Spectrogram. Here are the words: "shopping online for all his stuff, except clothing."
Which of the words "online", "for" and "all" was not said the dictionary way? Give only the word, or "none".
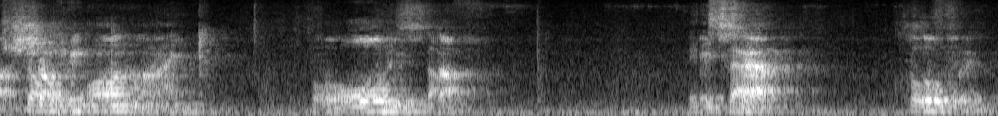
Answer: none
